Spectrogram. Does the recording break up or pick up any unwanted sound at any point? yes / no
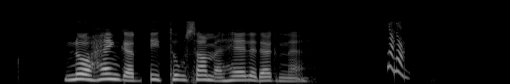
yes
